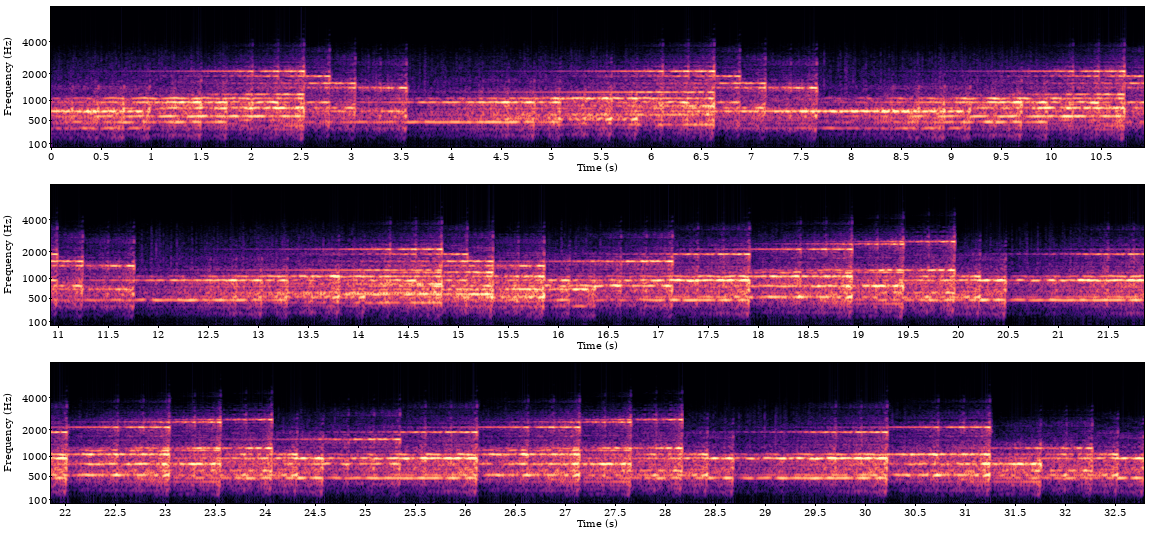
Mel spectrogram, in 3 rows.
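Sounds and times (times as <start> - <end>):
calm music loop: 0.0 - 32.7.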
